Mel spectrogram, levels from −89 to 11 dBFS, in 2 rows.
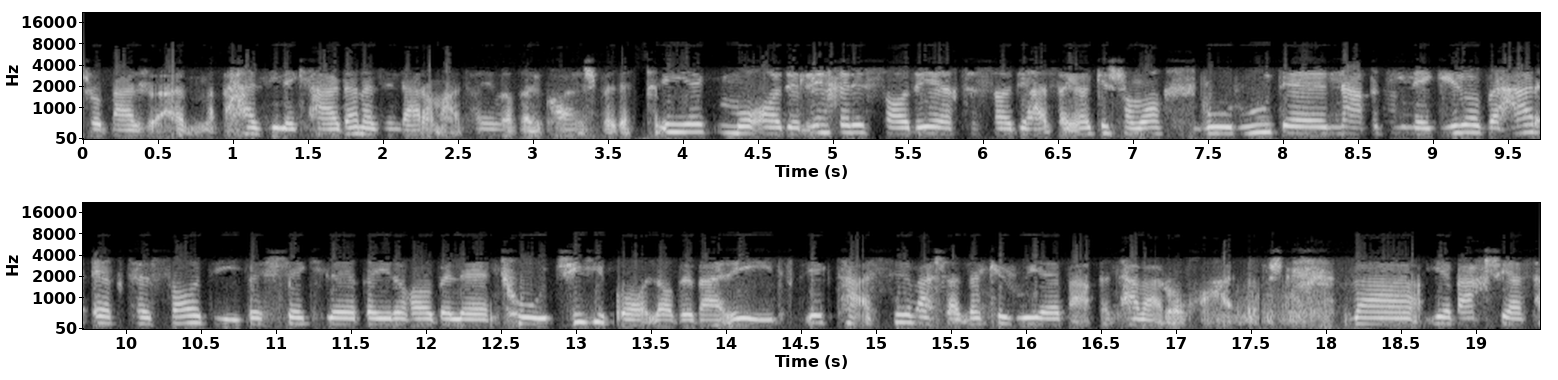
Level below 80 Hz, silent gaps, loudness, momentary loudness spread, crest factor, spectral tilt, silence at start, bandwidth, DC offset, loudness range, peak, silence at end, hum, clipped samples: -48 dBFS; none; -12 LUFS; 5 LU; 12 dB; -7 dB/octave; 0 s; 5.2 kHz; under 0.1%; 2 LU; 0 dBFS; 0 s; none; under 0.1%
